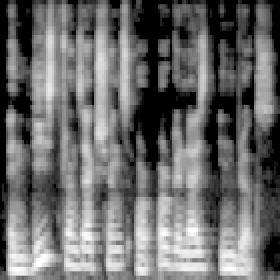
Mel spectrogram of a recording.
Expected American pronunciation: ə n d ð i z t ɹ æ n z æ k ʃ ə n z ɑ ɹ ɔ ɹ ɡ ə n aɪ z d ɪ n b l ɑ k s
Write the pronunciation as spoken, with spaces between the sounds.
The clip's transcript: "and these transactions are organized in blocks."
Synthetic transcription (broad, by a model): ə n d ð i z t ɹ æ n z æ k ʃ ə n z ɑ ɹ ɔ ɹ ɡ ə n aɪ z d ɪ n b l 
